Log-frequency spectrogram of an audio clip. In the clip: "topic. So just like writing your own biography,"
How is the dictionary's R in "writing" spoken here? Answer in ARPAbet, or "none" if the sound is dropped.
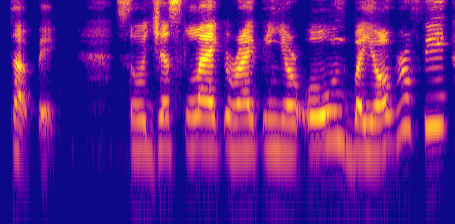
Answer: R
